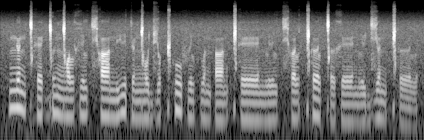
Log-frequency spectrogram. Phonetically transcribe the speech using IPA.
n ʏ n ǀʰ e ɡ͡ǀ ʏ ŋ͡ǀ ɔ l x i l t͡ɕʰ ɐː n j i t ʏ ŋ͡ǀ o d͡ʑ o ǁʰ u f i l tʷ ɐ n ʔ ɐː n ǁʰ eː n l i l t͡ɕʰ ə l ǁʰ ɘ l ǀ ɘ x eː n l i d͡ʑ ɘ n ǁʰ ɘ l

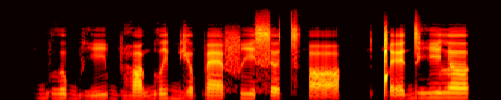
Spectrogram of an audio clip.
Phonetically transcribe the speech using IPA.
bʱ ʊ˦ bʱ i˨˦ bʱ ɑ˨ ɡʷ i˦ bʲ ʌ˨ p æ˨ f i˦ s ə˨ t͡sʼ ɑ̰˦˨ | ǃ ɛ̰˦ dʱ i˦ l ʌ˦

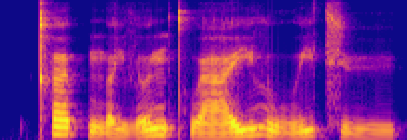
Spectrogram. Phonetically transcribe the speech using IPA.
kʰ ɐ˥ t̚ n̪ ɐ˨˩ j l ɵ˥ n kʷʰ aː˨˥ j l uː˨˥ j t͡s yː˨˩

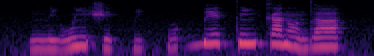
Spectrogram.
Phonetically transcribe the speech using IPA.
n i˨ w ĩ˧ ʃ e˨ k͡p i˨ ɡ͡b o˨˦ ɡ͡b e˦ t ĩ˦ k a˦ ɾ ɔ̃˧ d a˦

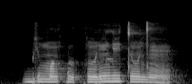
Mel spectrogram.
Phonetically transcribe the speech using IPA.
ɡ͡b i˦ m ɔ̃˦ k͡p u˦˨ k ũ˧ ɾ ĩ˦ l i˦ t ũ˦ d ɛ̃˦˨

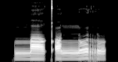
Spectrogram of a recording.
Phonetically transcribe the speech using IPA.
mː a qʼ ʏ nː ʊ r ʊ

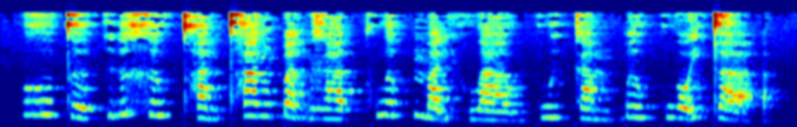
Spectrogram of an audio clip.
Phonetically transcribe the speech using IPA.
ɣ o˧ t̪ əː˧˩ k ɨ̰˧˥ ə̯ x ə˨˦ w t̪ʰ a˧˩ n t̪ʰ a˧ ŋ ɓ a̰˧˨ n ɣ a˨˩ t̚ k w ə˦˥ p̚ m a̰˧˨ j h w aː˧˩ w k w ɨ˧ k a˨˩ m ɓ ə˧ w k w ɔ̰˧˥ j t̪ a̰ː˧˨ ʔ

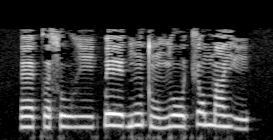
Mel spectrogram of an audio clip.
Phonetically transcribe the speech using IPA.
ɛ˨ k ə˨ s u˨ ɣ iː˨ k͡p eː˧ ɡ ũ˧ t ũ˨ ɲ oː˧ t͡ʃ ɔ˦ m ã˦ j i˨

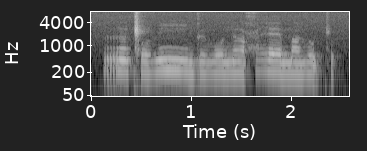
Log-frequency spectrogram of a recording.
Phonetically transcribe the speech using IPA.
r ə̃ ǁ o ð ĩː ɡ ø β o n ə̃ː ħ ɦ ɛ m ã ð o c

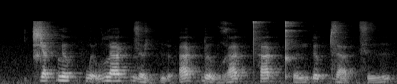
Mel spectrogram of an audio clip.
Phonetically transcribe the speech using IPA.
t͡ɕ a˦˥ t̚ l ə˦˥ p̚ h w ə̰˧˥ w l a˦˥ k̚ z ə˧˩ j ʔ ɨ̰˧˨ ə̯ ʔ a˦˥ k̚ ɓ ə˧˩ w ɣ a˦˥ t̚ t̪ʰ a˦˥ k̚ t̪ʰ ə˨˦ n ɗ ə˦˥ p̚ z a˨˩ t̚ s ɨ˨˦

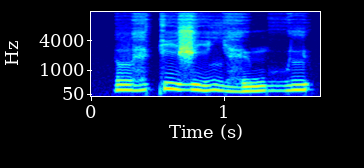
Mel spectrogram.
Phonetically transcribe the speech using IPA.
β ɛ̤˨˥ k i˦˨ ʒ i˧˩˧ ʎ ɛ̤˧˩˧ y̯ m ṳ˦˥ lʲ

